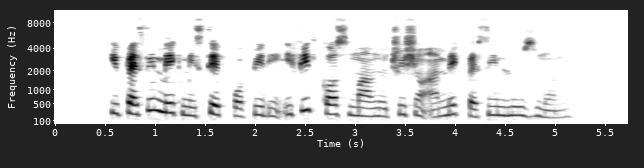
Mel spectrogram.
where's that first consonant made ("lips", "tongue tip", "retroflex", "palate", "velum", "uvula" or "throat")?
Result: lips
